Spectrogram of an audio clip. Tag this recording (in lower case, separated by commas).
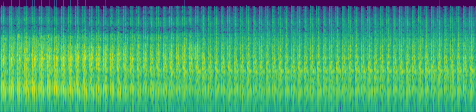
engine, idling, medium engine (mid frequency)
